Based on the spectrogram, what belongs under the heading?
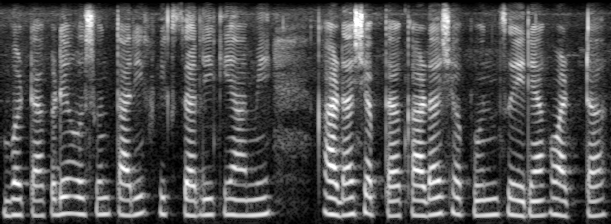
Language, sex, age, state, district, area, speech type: Goan Konkani, female, 30-45, Goa, Quepem, rural, spontaneous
